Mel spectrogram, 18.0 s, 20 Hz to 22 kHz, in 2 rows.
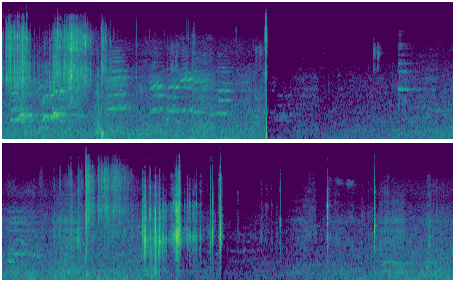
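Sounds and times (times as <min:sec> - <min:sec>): air pistol metal clicks and rattles: 0:00.0 - 0:02.3, 0:10.5 - 0:13.5.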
